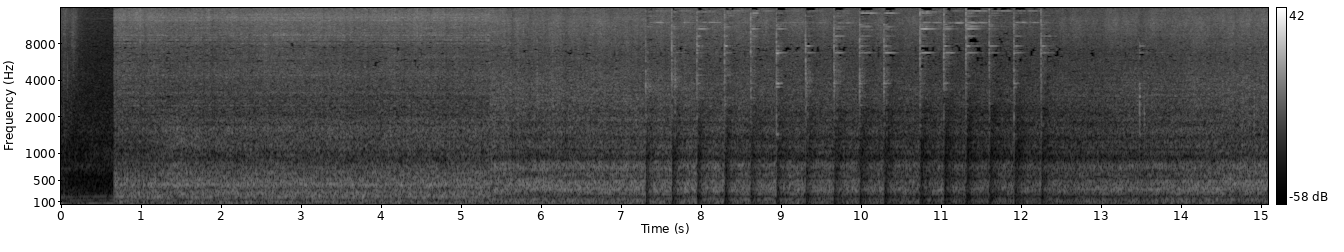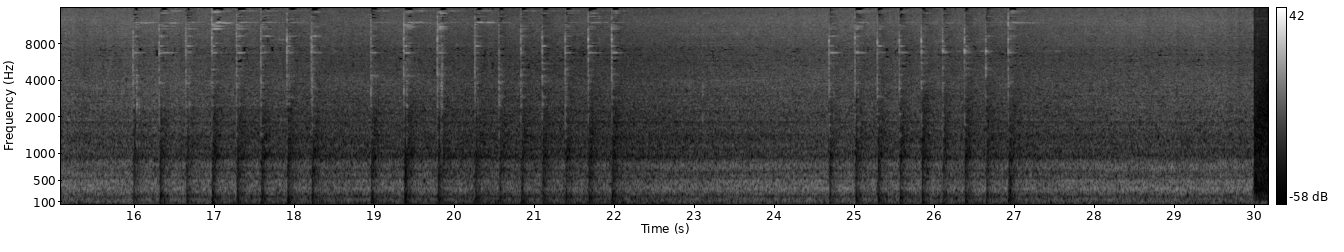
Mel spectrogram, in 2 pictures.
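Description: A hand sledge hammer strikes a red-hot leaf spring on a block anvil. Rapid runs of sharp metal blows begin about seven seconds in and carry on to the end, over a steady rushing noise.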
